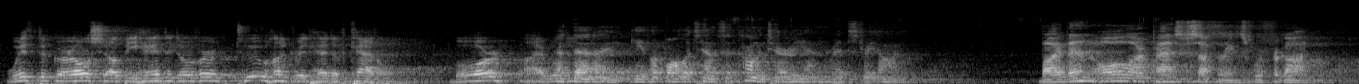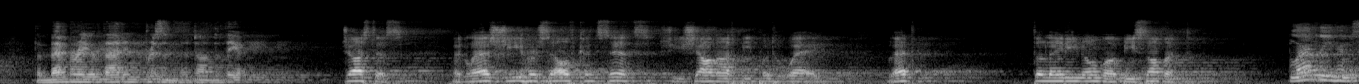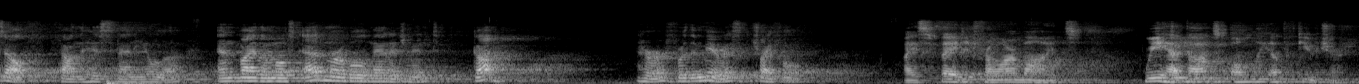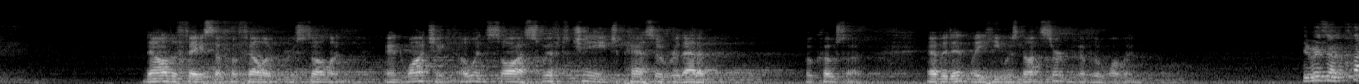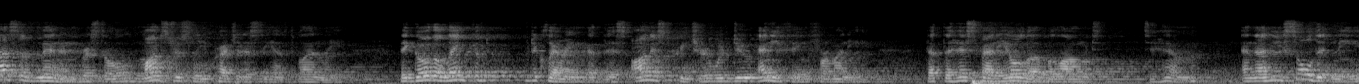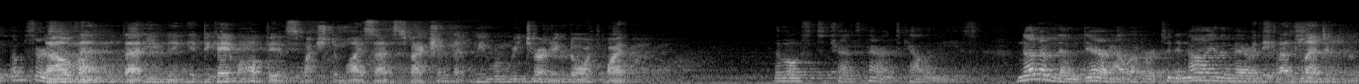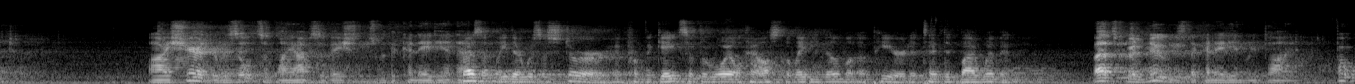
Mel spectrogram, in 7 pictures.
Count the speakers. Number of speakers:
3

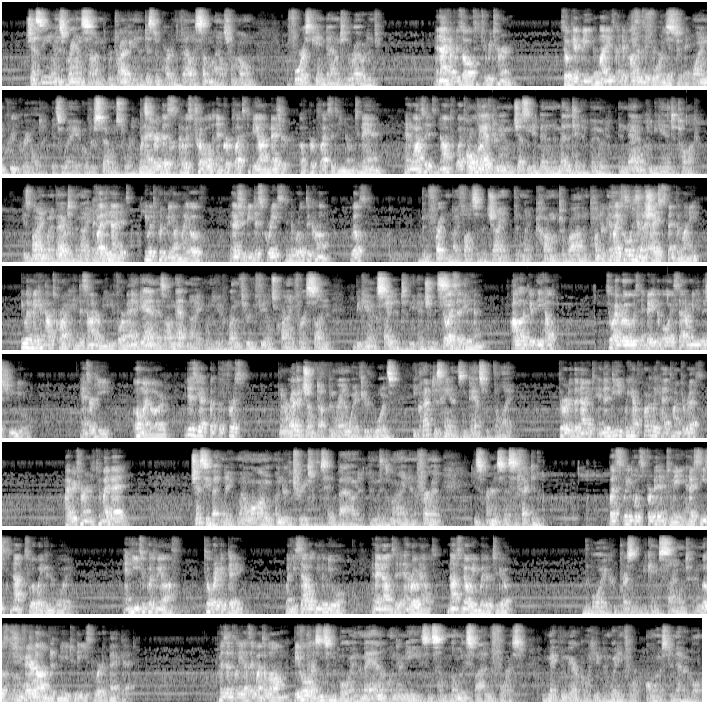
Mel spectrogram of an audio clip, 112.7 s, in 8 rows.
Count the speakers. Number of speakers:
2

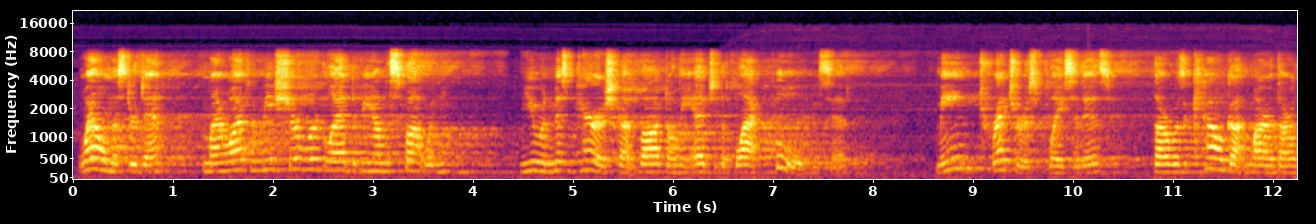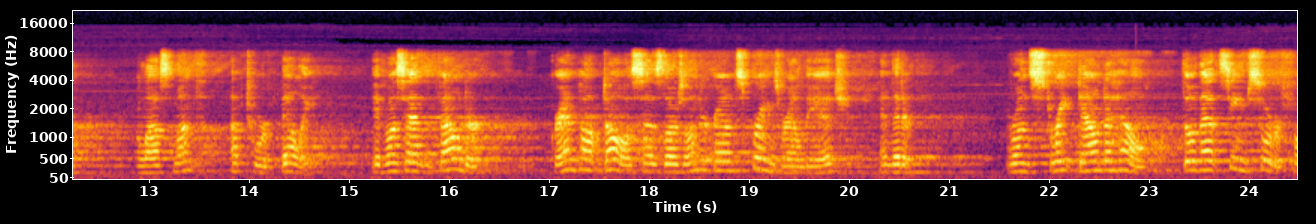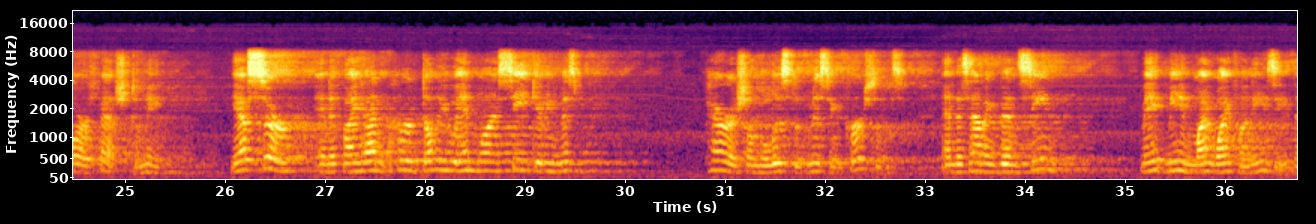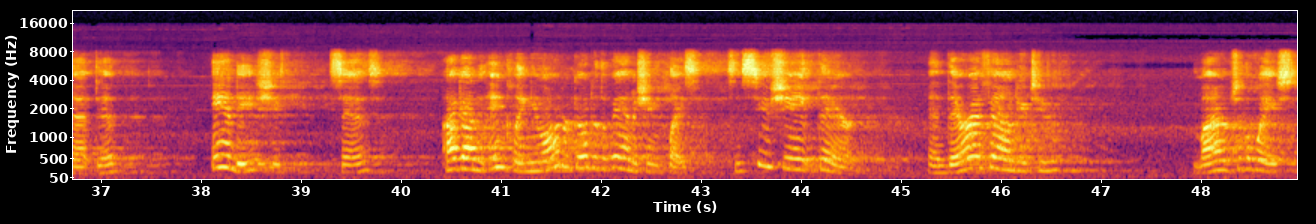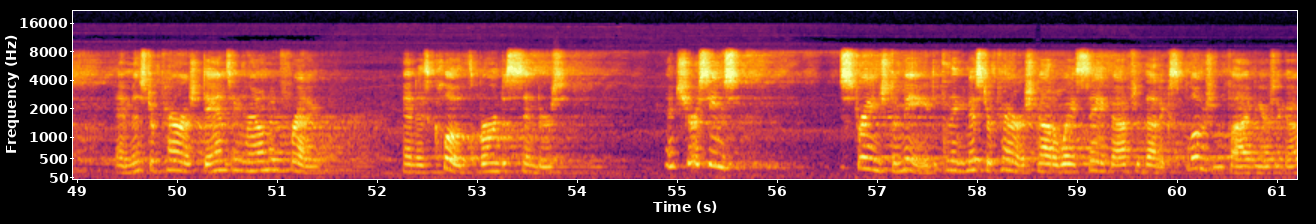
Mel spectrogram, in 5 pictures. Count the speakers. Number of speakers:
1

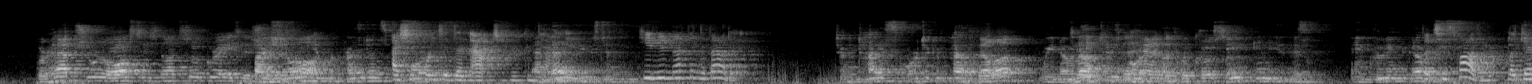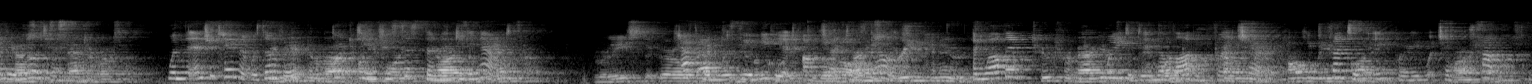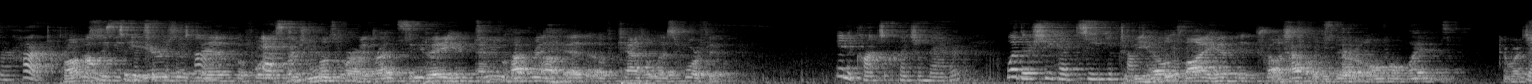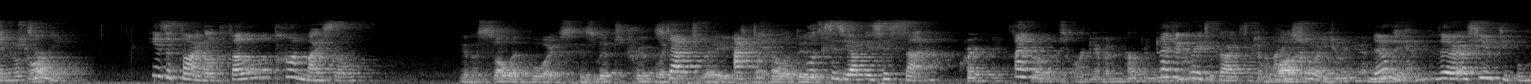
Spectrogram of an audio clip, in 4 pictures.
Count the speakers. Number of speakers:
3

